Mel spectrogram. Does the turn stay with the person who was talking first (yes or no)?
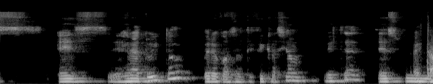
no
